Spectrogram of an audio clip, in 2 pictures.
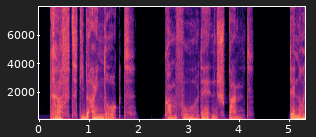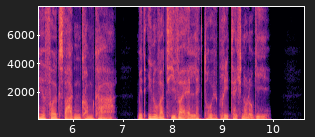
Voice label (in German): Werbung; VW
